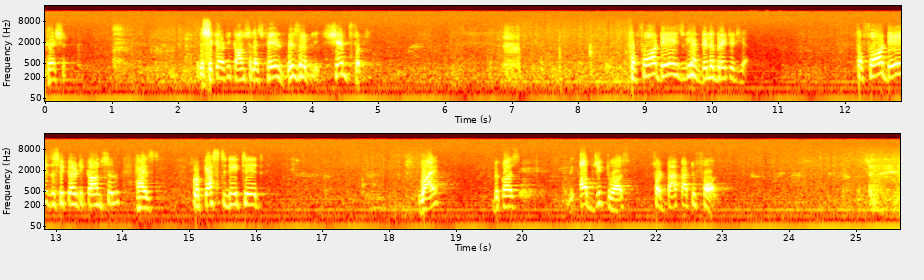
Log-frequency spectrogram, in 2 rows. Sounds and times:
Male speech, man speaking: 0:00.0 - 0:00.4, 0:02.3 - 0:04.9, 0:08.8 - 0:10.6, 0:12.2 - 0:16.2, 0:18.4 - 0:18.9, 0:19.6 - 0:24.2
Conversation: 0:02.1 - 0:05.3, 0:08.8 - 0:24.7.

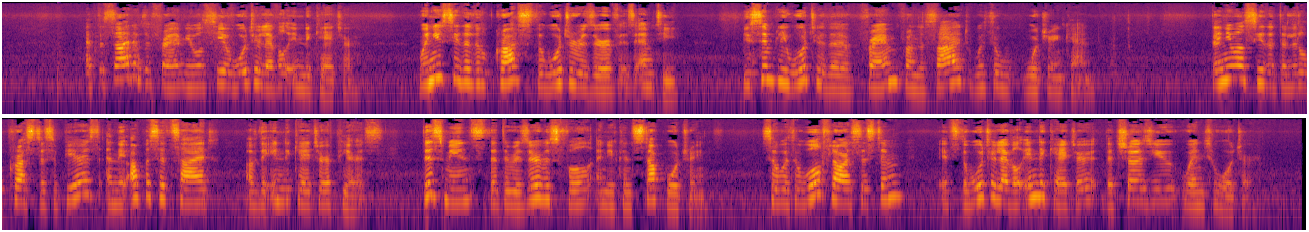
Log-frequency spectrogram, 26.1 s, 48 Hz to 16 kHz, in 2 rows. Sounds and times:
Speech: 0:00.8 - 0:03.6, 0:04.2 - 0:06.8, 0:07.4 - 0:11.0, 0:12.1 - 0:25.7.

